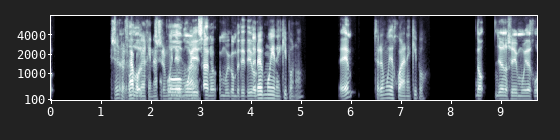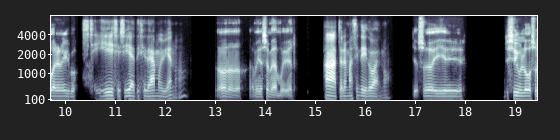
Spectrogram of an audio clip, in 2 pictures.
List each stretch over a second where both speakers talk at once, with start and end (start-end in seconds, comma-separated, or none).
1.3-3.0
